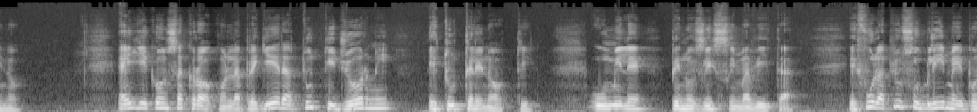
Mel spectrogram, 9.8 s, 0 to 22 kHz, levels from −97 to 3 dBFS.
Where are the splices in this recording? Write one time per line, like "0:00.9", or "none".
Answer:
0:05.9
